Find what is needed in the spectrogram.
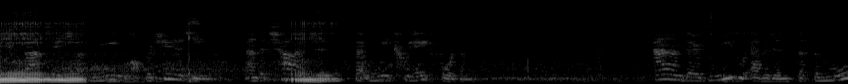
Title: Snoring dog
